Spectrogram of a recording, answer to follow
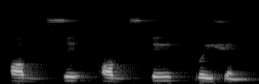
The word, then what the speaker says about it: obstetrician: ऑब्स्टेट्रिशियन pronunciation पर खास तवज्जो दें।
